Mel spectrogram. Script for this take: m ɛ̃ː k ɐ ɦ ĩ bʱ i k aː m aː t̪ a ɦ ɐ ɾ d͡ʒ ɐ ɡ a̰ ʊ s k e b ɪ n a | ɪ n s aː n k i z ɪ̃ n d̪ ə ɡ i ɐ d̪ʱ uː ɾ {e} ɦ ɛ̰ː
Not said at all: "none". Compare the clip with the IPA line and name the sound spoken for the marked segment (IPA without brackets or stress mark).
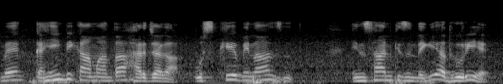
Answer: i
